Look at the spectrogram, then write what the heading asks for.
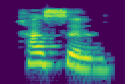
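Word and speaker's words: hustle: Starting a side हसल हसल T silent है इसमें।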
